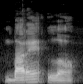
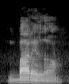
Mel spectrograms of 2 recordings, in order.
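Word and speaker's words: bárrelo: Barrelo. Barrelo. 3 syllables back. On the A is our accent.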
